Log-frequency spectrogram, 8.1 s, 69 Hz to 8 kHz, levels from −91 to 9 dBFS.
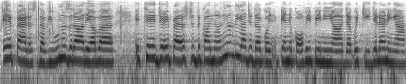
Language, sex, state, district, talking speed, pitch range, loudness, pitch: Punjabi, female, Punjab, Kapurthala, 200 wpm, 240-270 Hz, -13 LUFS, 255 Hz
